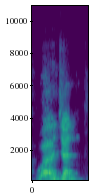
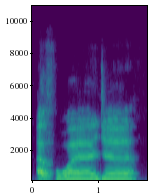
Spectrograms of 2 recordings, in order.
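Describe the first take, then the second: First: The word ends with an n sound. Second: The word ends with a long vowel. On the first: The reading continues past this word. "Asalnya afwajan" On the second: The reader stops on this word. "so berhenti jadi afwaja"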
